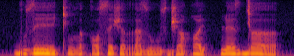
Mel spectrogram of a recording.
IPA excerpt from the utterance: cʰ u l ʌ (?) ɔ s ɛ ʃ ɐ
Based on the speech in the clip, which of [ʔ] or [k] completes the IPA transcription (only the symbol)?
k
